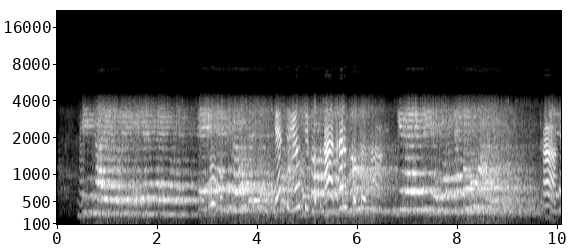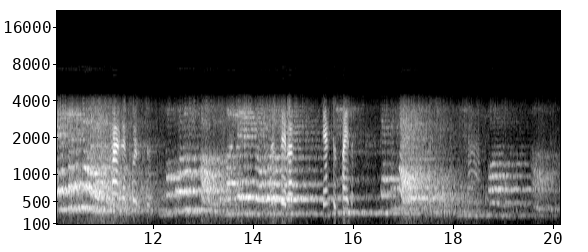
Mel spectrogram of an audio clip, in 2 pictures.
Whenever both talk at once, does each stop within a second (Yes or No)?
No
